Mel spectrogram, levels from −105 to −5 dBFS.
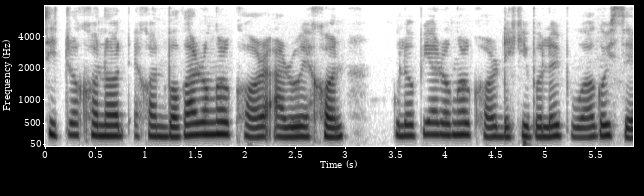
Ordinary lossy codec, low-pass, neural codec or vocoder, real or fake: none; none; none; real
